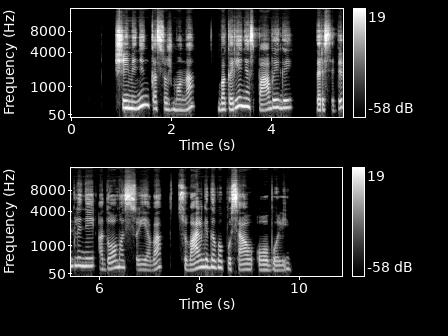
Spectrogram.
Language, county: Lithuanian, Šiauliai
